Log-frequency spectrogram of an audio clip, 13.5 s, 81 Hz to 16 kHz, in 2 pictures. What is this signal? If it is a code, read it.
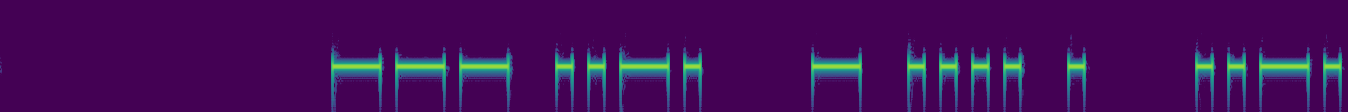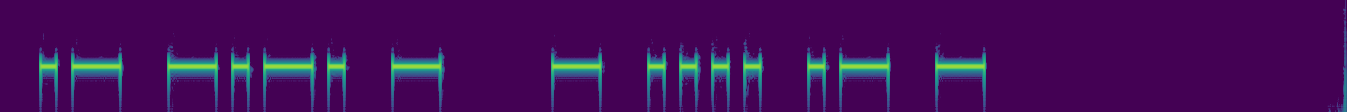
Morse code, heard as a keyed tone, about 15 wpm, 700 Hz. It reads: OF THE FACT THAT
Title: Speed-Racing - Sets of 4 Words 15wpm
